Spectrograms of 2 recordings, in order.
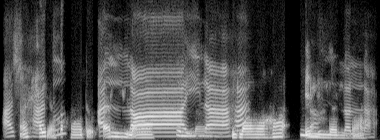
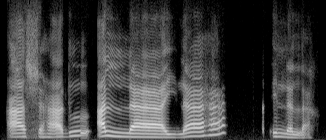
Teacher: नून लाम में मर्ज हो जाए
